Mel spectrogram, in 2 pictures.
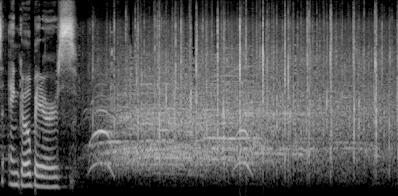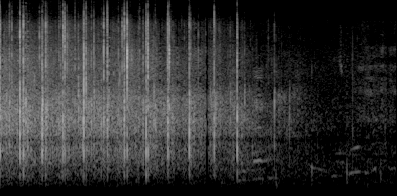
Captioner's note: applause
